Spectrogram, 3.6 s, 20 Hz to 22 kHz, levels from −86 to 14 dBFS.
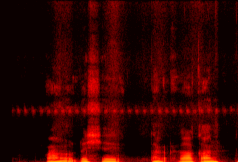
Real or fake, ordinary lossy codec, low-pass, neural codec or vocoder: real; none; none; none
